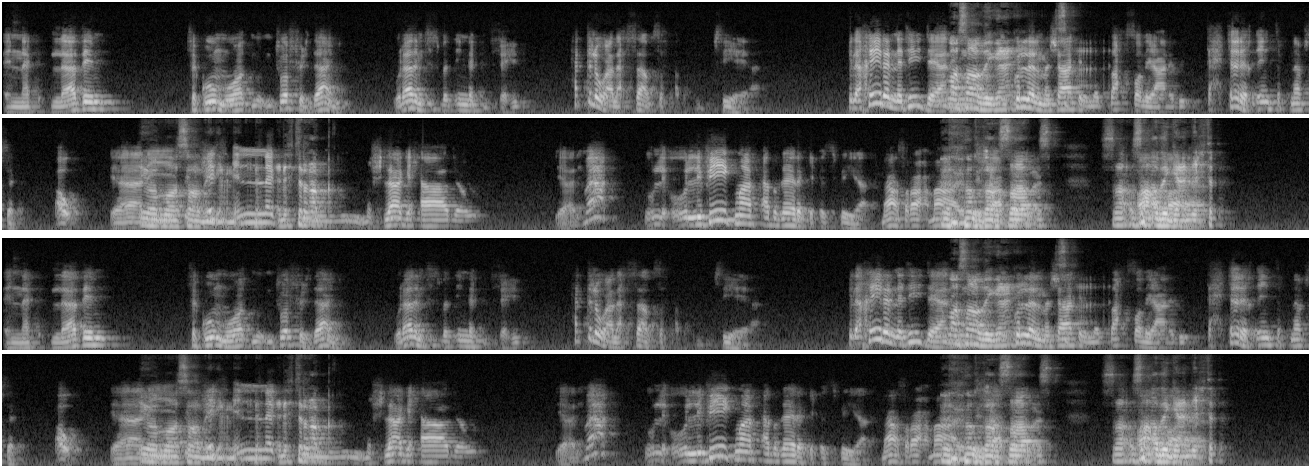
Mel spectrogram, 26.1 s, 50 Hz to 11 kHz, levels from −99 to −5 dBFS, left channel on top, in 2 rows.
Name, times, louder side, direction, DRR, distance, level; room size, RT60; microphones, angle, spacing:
voice 1, 0.0-1.0 1.9-3.4 3.9-5.2 5.7-6.5 7.2-7.6 8.5-11.7 12.0-13.1 13.6-13.8 14.1-17.8 18.6-19.1 19.5-23.5 24.4-25.1, left 3 dB, 60° left, 1.3 m, -33 dB
voice 2, 9.4-10.3 14.4-16.4 22.4-23.5 24.1-25.2, left 1 dB, 15° left, 0.8 m, -28 dB
18.5 x 7.5 x 5.3 m
head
